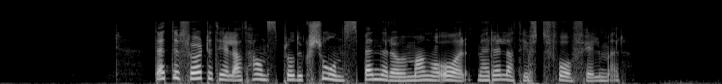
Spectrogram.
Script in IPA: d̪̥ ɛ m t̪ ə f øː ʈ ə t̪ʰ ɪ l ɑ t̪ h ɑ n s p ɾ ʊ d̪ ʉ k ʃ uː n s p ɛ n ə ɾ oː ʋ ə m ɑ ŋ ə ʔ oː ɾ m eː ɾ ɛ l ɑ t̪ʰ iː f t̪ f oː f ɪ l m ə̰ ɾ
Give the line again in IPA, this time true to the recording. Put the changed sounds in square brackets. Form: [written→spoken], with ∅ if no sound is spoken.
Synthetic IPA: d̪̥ ɛ [m→∅] t̪ ə f øː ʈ ə t̪ʰ ɪ l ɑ t̪ h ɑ n s [p→pʰ] ɾ ʊ d̪ ʉ k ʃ uː n s p ɛ n ə ɾ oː ʋ ə m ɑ ŋ ə ʔ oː ɾ m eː ɾ ɛ l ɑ t̪ʰ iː f t̪ f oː f ɪ l m ə̰ ɾ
